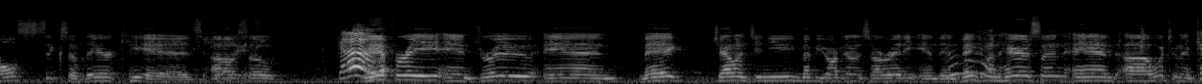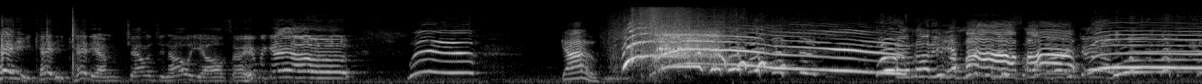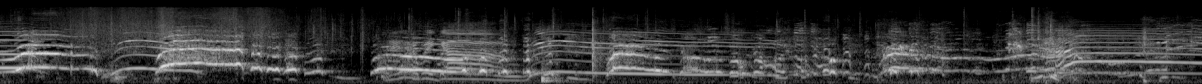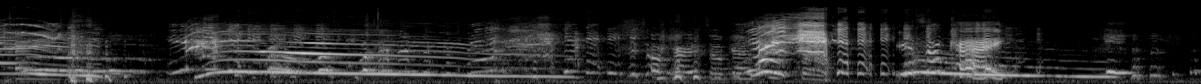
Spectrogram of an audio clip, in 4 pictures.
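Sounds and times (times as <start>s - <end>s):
water splashing down: 18.0s - 19.5s, 24.0s - 27.8s
people shrieking and yelling: 18.2s - 41.9s, 43.5s - 44.4s, 45.1s - 46.6s
person crying out sliding down: 22.9s - 26.9s, 32.9s - 41.9s, 43.6s - 44.3s
person laughing: 26.4s - 27.6s, 36.6s - 37.5s, 38.8s - 42.5s.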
